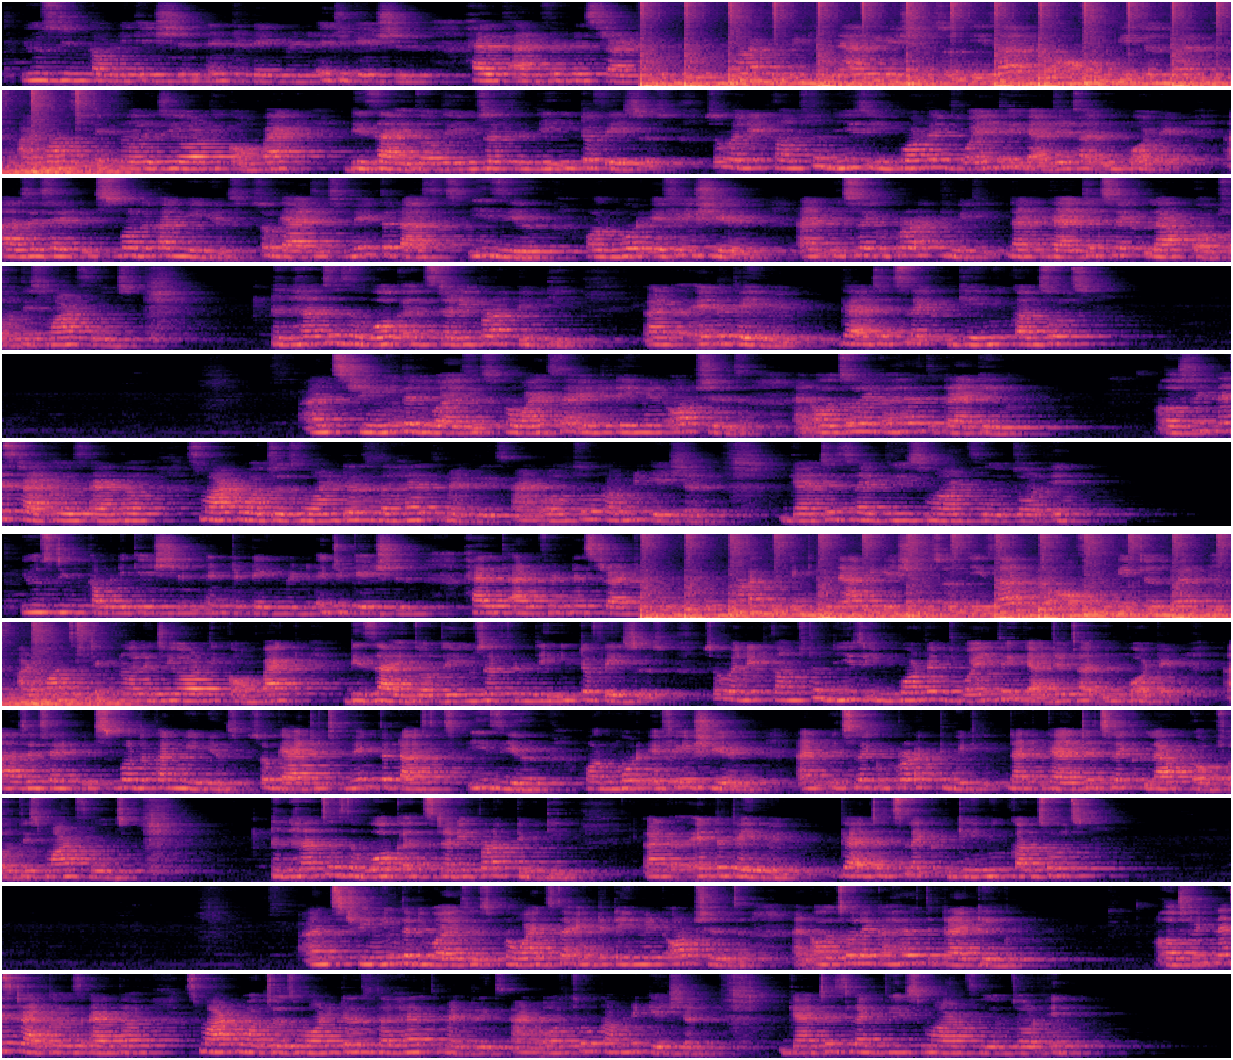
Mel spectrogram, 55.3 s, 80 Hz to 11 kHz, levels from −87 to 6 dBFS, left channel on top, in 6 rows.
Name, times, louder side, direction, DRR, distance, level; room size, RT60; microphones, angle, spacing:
voice 1, 0.1-28.9 29.7-31.9 32.5-33.6 33.9-35.8 39.1-44.5 45.5-54.0, equal, 55° right, 0 dB, 0.7 m, -29 dB
sound 1, 4.8-10.1, equal, 35° left, 0.5 m, -22 dB
4.0 x 2.6 x 3.5 m, 1.1 s
head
